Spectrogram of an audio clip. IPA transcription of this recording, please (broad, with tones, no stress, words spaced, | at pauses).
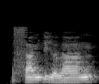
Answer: sa˨˦ŋɗi˧˩ə̯la˨˦ŋ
